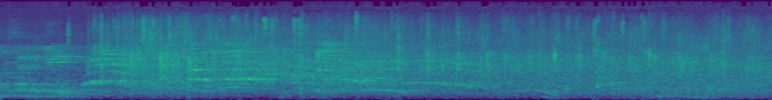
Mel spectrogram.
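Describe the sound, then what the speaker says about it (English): A crowd at a morning school gathering gives a round of applause for a lieutenant, moderately loud clapping with voices and cheers woven through, tapering gradually toward the end. "Let's give a round of applause"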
